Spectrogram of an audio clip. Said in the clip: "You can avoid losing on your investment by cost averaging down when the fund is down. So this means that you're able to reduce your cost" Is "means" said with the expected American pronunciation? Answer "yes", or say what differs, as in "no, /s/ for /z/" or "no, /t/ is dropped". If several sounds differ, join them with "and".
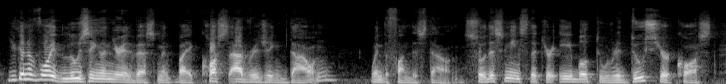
no, /s/ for /z/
